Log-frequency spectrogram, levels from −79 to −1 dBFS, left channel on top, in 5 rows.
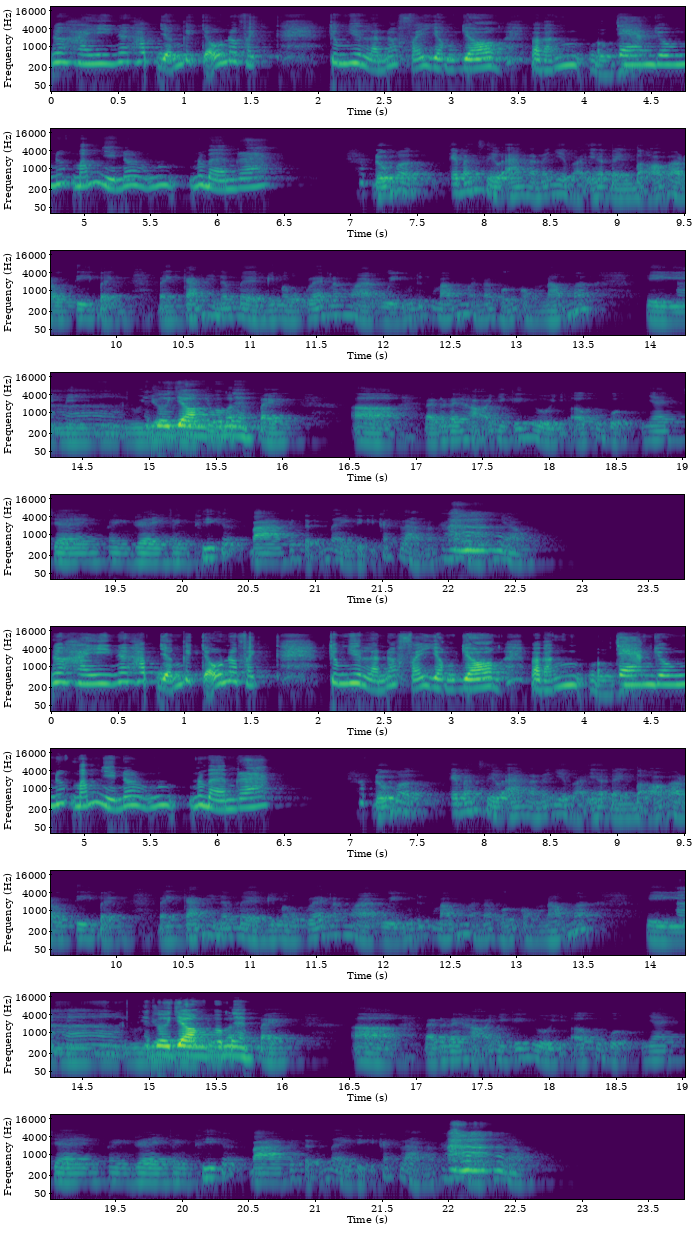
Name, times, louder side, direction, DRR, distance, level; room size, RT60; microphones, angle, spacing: voice 1, 0.0-6.4 14.2-15.8 22.0-22.7, right 4 dB, 45° right, 15 dB, 0.5 m, -28 dB
voice 2, 4.1-4.5 7.0-7.5 7.7-22.6, left 1 dB, 15° left, 2 dB, 1.9 m, -40 dB
11.0 x 10.5 x 3.8 m, 0.63 s
head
